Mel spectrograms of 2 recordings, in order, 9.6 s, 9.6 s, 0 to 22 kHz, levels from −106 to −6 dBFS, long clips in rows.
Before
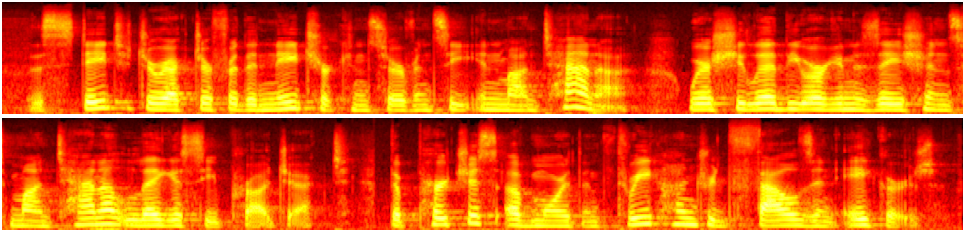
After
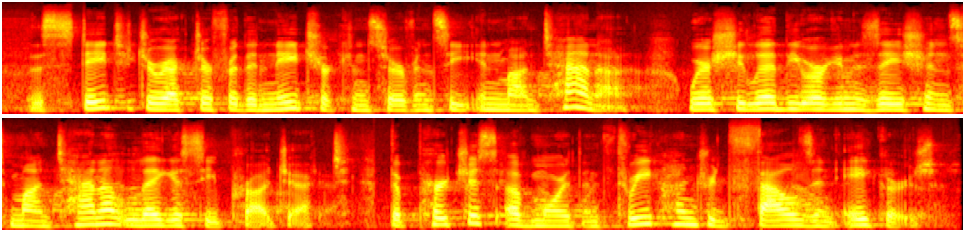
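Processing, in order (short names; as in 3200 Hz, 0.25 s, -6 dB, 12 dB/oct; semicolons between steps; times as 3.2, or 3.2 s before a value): HPF 150 Hz 24 dB/oct; in parallel at +1 dB: compressor, threshold -31 dBFS, peak gain reduction 18 dB; on the sum: speakerphone echo 0.15 s, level -19 dB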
